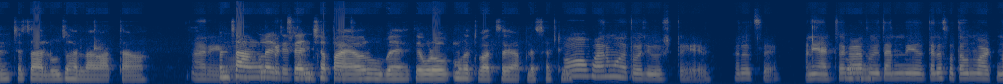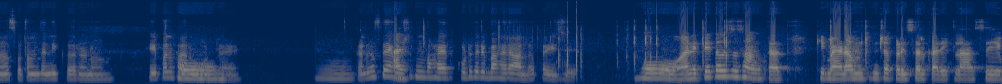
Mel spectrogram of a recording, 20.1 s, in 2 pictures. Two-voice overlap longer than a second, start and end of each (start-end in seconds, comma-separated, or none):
2.2-3.8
